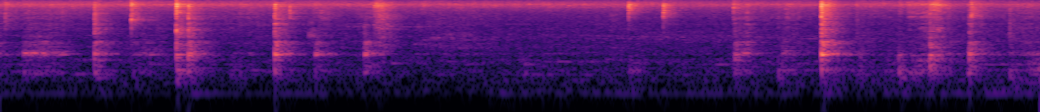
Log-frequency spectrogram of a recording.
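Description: Whole garam masala and cumin seeds fry lightly in oil with a faint sizzle. Sharp, intermittent spoon clicks and scrapes against the pan come in short clusters, separated by quieter gaps.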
